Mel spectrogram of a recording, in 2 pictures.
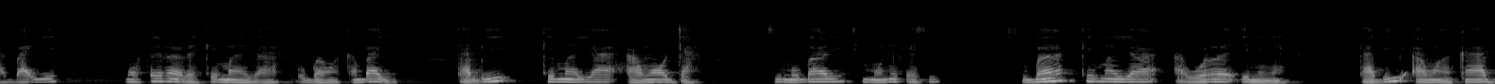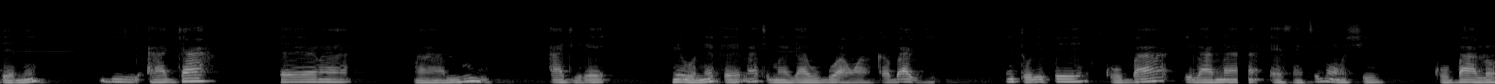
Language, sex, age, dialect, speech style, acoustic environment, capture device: Yoruba, male, 25-34, Nigeria - Ibadan, happy; focused; relaxed, silence, mobile / Linux / Chrome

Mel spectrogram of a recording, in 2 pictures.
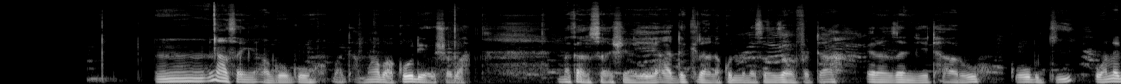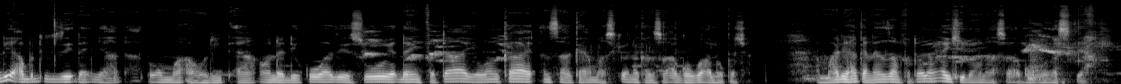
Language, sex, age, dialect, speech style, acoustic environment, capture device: Hausa, male, 25-34, Nigeria - Katsina, nervous; excited; focused; relaxed; tired; anxious; happy; stressed, people talking; music; nature; silence; traffic; construction; appliances, mobile / Linux / Chrome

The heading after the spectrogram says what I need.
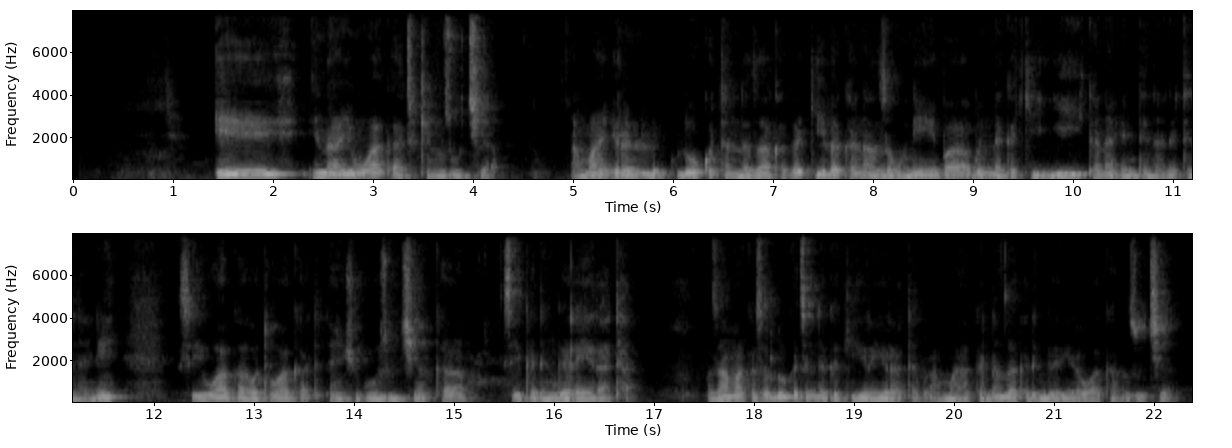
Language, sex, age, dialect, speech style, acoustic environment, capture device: Hausa, male, 25-34, Nigeria - Kano, relaxed, silence, mobile / Linux / Chrome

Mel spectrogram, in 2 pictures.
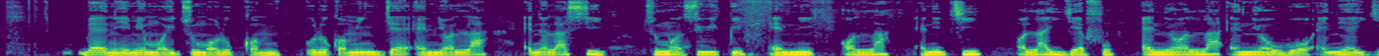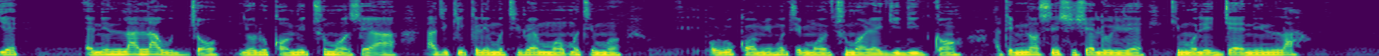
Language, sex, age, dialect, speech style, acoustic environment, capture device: Yoruba, male, 18-24, Nigeria - Ibadan, focused, nature, mobile / Linux / Chrome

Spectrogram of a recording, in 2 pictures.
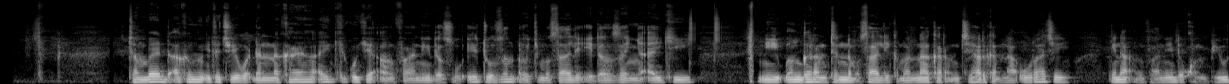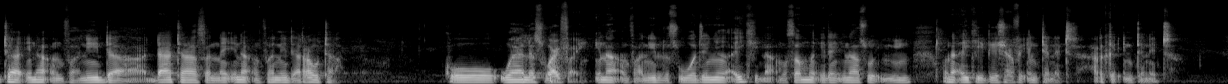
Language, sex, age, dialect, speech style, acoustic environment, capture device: Hausa, male, 25-34, Nigeria - Kano, excited; nervous, nature; appliances, mobile / Linux / Chrome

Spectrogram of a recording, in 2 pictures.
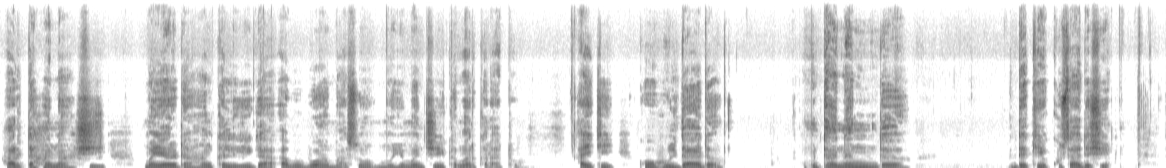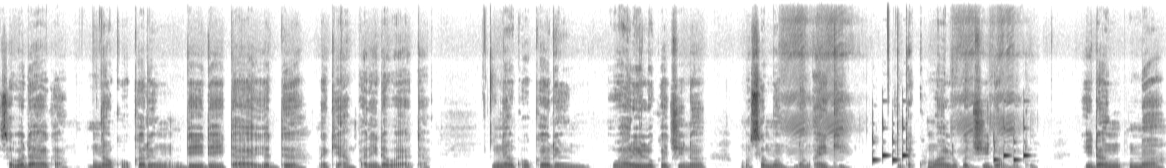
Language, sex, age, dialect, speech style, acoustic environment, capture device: Hausa, male, 18-24, Nigeria - Kano, nervous; focused, nature, mobile / Linux / Chrome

